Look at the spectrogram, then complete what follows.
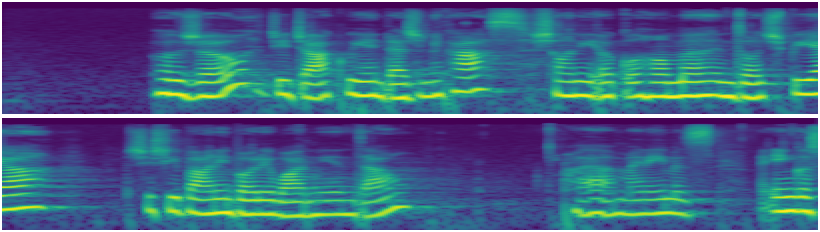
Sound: non-english speech

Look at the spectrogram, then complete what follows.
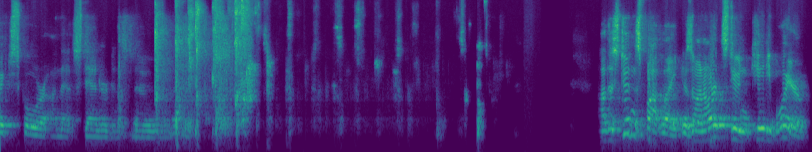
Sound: applause

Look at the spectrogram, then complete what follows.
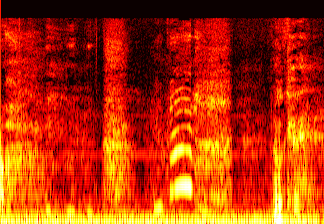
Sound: heavy exhales; heavy breathing

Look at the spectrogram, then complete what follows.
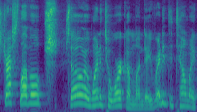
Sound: hisses

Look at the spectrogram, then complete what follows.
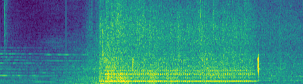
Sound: phone ringing

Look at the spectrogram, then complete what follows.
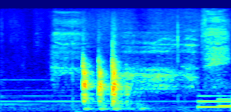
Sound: door knock

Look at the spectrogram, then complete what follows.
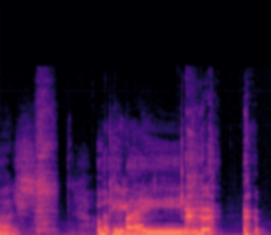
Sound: sniffs; chuckles

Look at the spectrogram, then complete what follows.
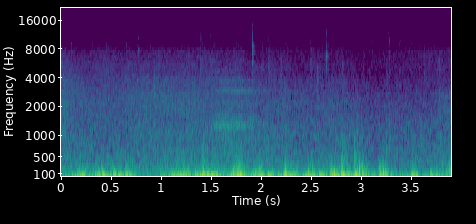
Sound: sighs

